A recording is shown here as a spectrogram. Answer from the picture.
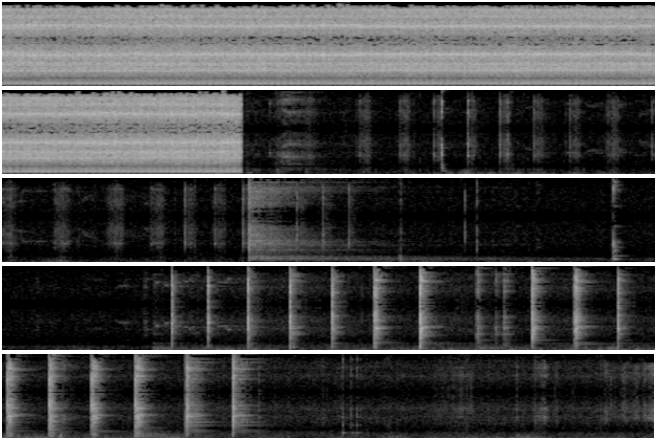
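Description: Electric drill with a masonry bit boring into a concrete wall top, running steadily and loudly, then stopping abruptly about nine seconds in. Afterwards quieter sounds follow: a stretch of brushing and, near the end, a run of sharp, evenly spaced clicks.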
